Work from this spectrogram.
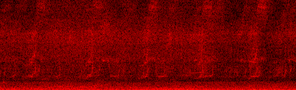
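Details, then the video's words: A sunny summer mountain with cicadas: a shimmering high buzz swelling in pulses roughly every second, slightly softer at the top, beneath a noticeable low-pitched outdoor rumble. "セミの鳴き声 夏の山 日なた"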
